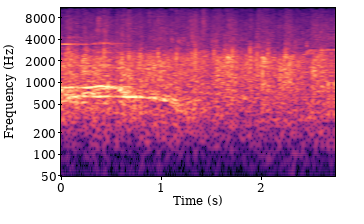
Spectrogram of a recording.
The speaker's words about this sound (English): That was really, I think they deserve a bigger round of applause than that, actually.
